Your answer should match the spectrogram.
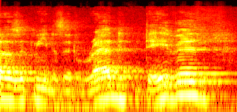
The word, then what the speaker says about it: Redavid: When I came to Canada from Italy, normally there's an E on the end. Yeah. And they took the E off because a lot of people couldn't pronounce it properly. Right. So Redavid, and we decided, it's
